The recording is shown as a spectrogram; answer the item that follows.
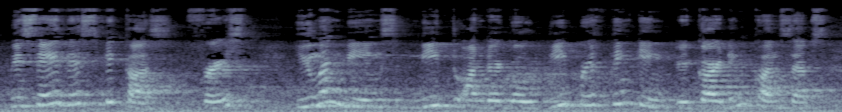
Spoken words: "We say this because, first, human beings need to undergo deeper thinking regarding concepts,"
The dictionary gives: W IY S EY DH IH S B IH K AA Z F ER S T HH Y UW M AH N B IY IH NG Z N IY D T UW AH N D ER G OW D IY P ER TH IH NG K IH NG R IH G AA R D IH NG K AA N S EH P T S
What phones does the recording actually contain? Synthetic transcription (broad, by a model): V IY S EY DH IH S B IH K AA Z F ER S T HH Y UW M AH N B IY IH NG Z N IY D T UW AH N D ER G OW D IY P ER T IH NG K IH NG R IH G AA R D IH NG K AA N S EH P T S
